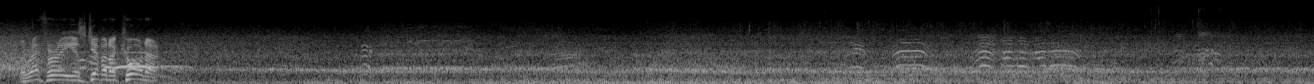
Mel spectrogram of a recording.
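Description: A large crowd cheers and chants steadily in a stadium.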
